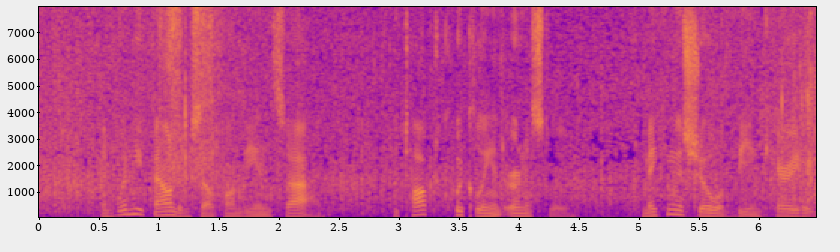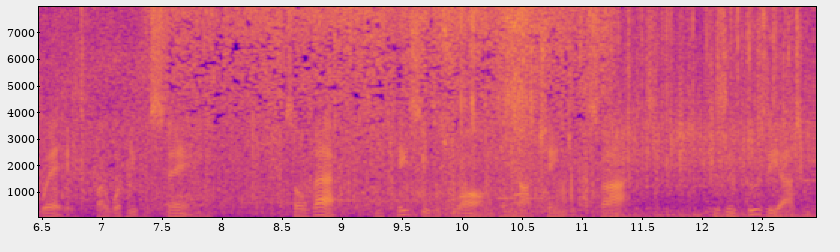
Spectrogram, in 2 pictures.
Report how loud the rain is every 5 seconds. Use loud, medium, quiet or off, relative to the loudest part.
medium, loud, loud.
